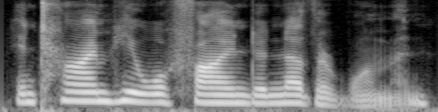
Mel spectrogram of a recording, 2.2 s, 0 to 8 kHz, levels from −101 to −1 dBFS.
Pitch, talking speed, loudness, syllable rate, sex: 165 Hz, 190 wpm, -17 LUFS, 4.9 syllables/s, female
